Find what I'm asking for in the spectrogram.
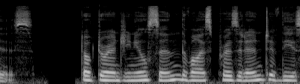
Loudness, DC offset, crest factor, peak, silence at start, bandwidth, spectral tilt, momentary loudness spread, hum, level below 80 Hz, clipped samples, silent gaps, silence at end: -21 LUFS; under 0.1%; 14 dB; -8 dBFS; 0 s; 16.5 kHz; -5.5 dB/octave; 6 LU; none; -52 dBFS; under 0.1%; 0.48-0.75 s; 0 s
